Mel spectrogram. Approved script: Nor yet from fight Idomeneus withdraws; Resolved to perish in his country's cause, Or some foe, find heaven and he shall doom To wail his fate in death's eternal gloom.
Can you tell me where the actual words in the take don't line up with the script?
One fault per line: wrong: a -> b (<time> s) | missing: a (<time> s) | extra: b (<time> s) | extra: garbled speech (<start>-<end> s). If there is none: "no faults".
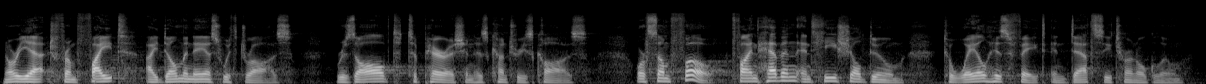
no faults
